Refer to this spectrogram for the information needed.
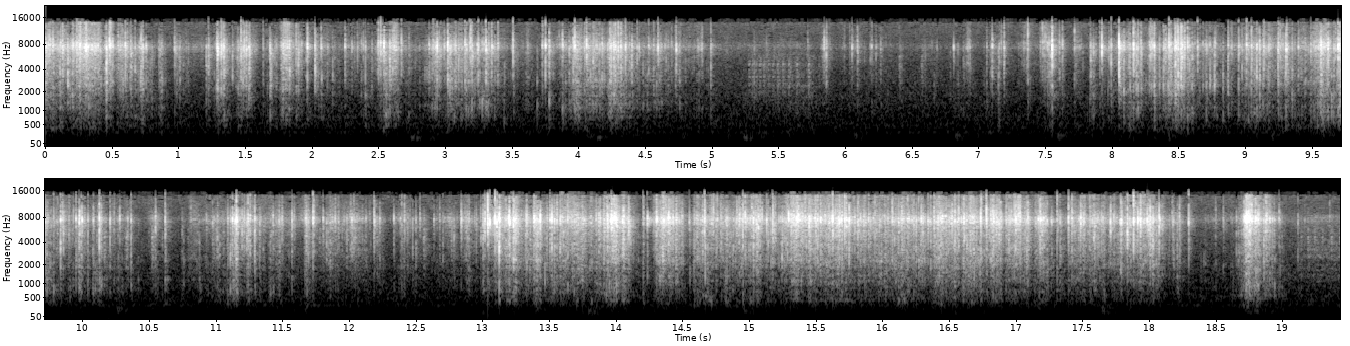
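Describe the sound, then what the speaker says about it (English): Small plastic bag holding screws for a PC heatsink mount being handled, crinkling and rustling steadily for about twenty seconds, close up and fairly quiet, with louder bursts near the end and no talk. "we'll get out our little bag of screws"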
